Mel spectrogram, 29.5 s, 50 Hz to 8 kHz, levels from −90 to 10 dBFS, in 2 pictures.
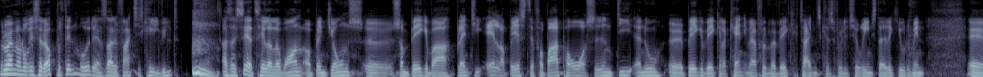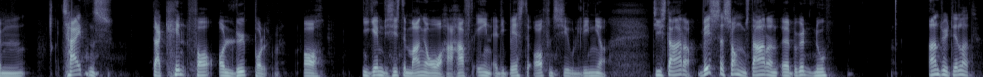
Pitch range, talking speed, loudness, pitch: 110-135 Hz, 180 wpm, -26 LUFS, 120 Hz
